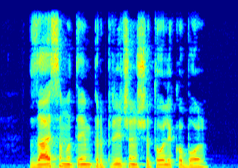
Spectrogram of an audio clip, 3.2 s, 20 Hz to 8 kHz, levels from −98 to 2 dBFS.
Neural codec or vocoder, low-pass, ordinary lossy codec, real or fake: none; 7.2 kHz; none; real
